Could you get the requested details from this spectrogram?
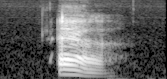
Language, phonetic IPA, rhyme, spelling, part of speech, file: Hungarian, [ˈɛl], -ɛl, el, adverb / interjection, Hu-el.ogg
- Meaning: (adverb) 1. off 2. away 3. yes (used as an affirmative answer to a question containing a verb prefixed with el- or to emphasize a preceding statement, having the same value as the verb in question)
